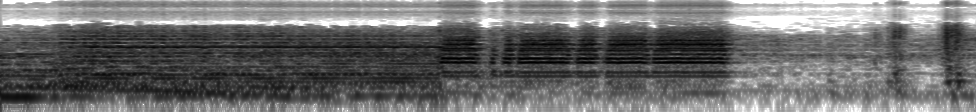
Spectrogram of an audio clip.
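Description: In the radio drama Night on Red Mountain, a car horn blares as a car drives in to a filling station, a long, steady, loud toot, then a run of short choppy honks before dropping to a quieter rumble with a couple of faint final beeps.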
